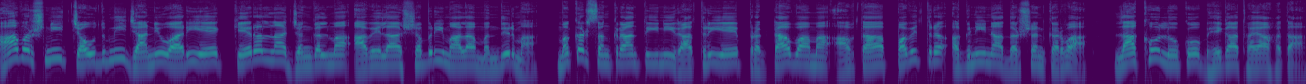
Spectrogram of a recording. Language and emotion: Gujarati, neutral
